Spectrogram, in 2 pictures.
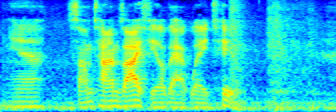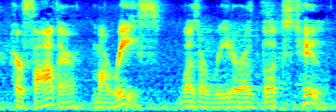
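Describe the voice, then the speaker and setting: A man with a deep voice reads a children's storybook aloud at an unhurried, slow pace. His delivery is deliberate and expressive, like storytime for young listeners. There is noticeable noise behind him. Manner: deliberate, expressive narration with brief personal asides. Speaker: storybook reader.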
